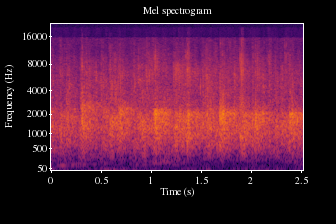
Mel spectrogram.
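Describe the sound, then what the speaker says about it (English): Sustained audience applause for a product presentation at a steel, mining and logistics business conference, a steady dense wash of clapping throughout without voices. "I think that we require a larger applause for Ranjan"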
